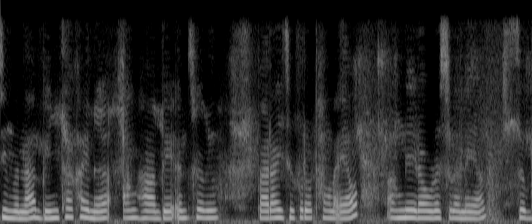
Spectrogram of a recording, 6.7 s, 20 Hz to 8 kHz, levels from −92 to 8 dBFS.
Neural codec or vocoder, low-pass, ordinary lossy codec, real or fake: codec, 16 kHz in and 24 kHz out, 1 kbps, XY-Tokenizer; 7.2 kHz; none; fake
